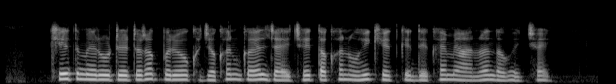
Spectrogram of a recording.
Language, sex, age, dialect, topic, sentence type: Maithili, female, 60-100, Southern/Standard, agriculture, statement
